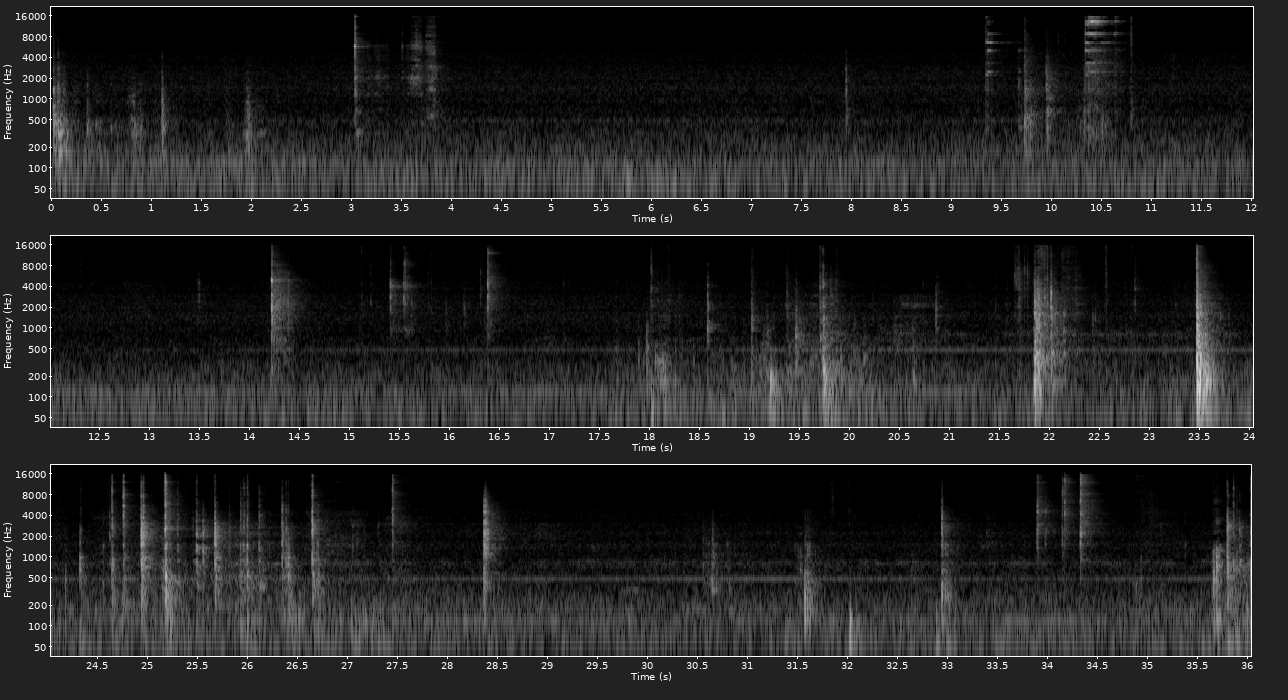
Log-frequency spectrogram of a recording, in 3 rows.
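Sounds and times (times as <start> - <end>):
metal tools clinking: 9.4 - 10.8.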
